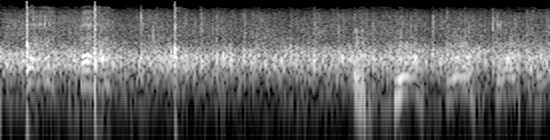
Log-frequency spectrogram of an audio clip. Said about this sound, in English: Hey, that's applause right there. That's applause right there.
